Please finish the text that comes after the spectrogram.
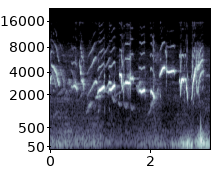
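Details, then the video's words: Loud song of an oriental magpie-robin used to goad other magpie-robins into singing, a continuous varied stream of sweet whistles, slurred rising and falling notes and scratchy chirps, with faint low background noise. "suara kacer ngeplong untuk memancing kacer laen emosi dan gacor"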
